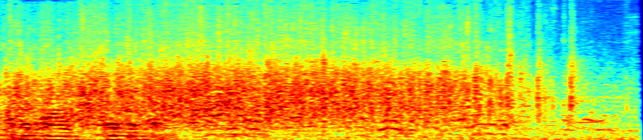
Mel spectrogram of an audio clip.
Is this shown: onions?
no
